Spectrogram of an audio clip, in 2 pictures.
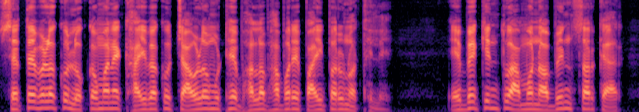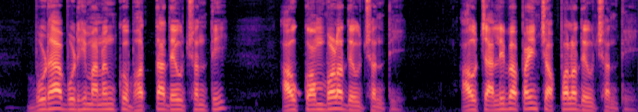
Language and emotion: Odia, neutral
